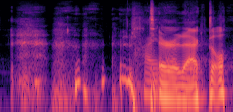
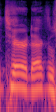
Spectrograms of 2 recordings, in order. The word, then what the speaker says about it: pterodactyl: Pterodactyl. Yeah. And that doesn't that have like a Isn't a pterodactyl spelled with a P? Silent P.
